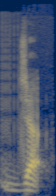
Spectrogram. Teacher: زبان کے درمیانی حصے کو منہ کے تالو کے درمیانی حصے کے ساتھ لگائیں گے تو ادا ہوگا جا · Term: جیم کا مخرج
